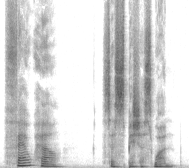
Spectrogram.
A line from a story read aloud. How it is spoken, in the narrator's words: she said sadly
